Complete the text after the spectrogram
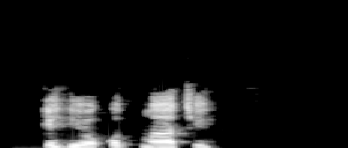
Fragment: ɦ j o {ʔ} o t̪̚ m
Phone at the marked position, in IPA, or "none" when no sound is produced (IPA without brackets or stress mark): k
